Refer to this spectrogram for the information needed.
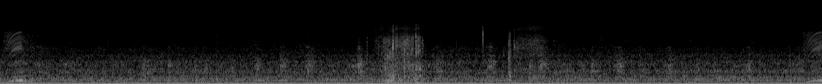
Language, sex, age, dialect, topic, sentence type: Bhojpuri, female, <18, Southern / Standard, agriculture, statement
